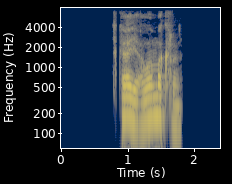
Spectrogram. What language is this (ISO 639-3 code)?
ckb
